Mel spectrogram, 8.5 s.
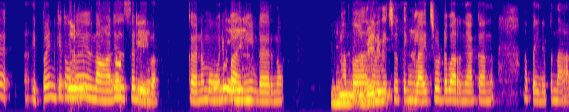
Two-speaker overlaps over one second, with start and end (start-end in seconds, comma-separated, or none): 0.9-2.2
